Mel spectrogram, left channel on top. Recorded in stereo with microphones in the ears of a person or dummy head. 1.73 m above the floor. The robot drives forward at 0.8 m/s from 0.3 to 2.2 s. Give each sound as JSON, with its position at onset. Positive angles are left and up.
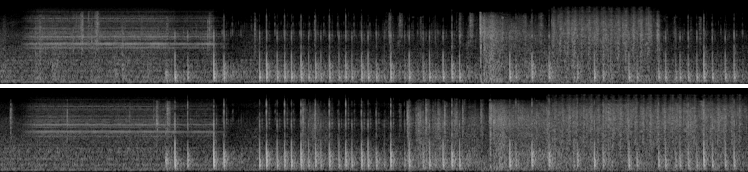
{"t": 1.6, "sound": "tapping", "side_deg": -30, "distance_m": 0.8}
